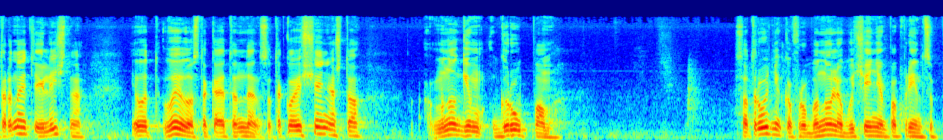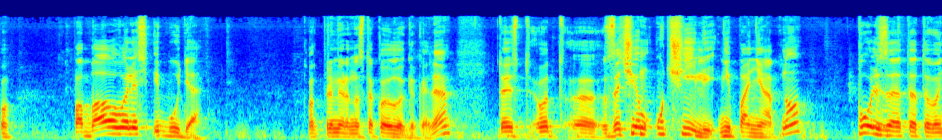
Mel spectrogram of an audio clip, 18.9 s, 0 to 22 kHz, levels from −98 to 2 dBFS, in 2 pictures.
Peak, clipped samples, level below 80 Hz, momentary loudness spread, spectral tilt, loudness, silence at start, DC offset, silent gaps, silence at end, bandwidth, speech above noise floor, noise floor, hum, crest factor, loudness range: 0 dBFS; under 0.1%; -44 dBFS; 9 LU; -4.5 dB/octave; -17 LUFS; 0 s; under 0.1%; none; 0 s; 13.5 kHz; 31 dB; -47 dBFS; none; 16 dB; 4 LU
